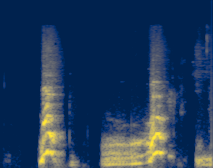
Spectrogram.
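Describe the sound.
A dog barks by itself: a few short, sharp barks with a longer, drawn-out growling vocal in the middle, loud and clear against silence.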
